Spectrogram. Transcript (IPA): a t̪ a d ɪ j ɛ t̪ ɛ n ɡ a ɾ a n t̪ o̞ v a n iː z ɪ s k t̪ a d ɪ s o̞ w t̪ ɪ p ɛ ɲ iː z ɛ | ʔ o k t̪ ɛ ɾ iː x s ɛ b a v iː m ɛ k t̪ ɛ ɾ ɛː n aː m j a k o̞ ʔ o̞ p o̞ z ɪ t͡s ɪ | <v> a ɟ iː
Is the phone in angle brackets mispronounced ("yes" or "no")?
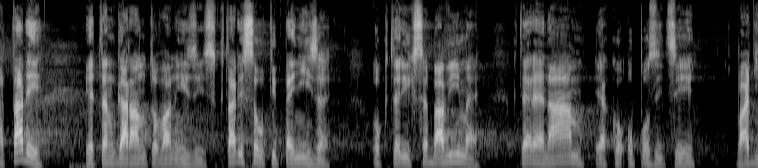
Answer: no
